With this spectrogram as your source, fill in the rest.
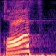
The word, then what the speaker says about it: ق: Okay, so we pronounce letter Qaf from the deepest part of the tongue, from the deepest part of the tongue. Okay, the back of the tongue. So the back of the tongue touches what lies opposite. The back of the tongue touches what lies opposite, which is what? Aq. Aq. Which is the soft palate.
